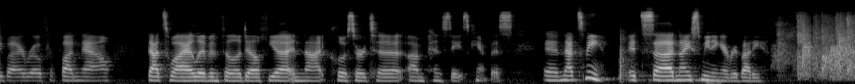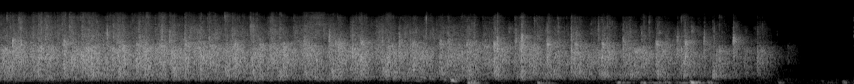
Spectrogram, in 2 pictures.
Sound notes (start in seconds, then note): 7.7 audience applauding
